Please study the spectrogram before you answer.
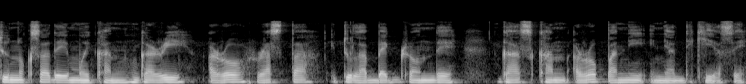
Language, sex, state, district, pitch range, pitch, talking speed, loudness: Nagamese, male, Nagaland, Kohima, 95-105 Hz, 100 Hz, 145 wpm, -16 LUFS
